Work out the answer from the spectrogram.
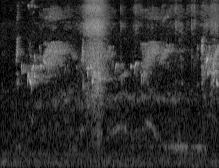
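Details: Sooty-headed bulbuls just after dawn by houses: a rising chirpy phrase, a loud broadband rustle at about two seconds, then softer trailing notes and more tweets.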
